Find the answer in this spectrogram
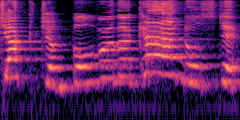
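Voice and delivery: loud, high lion voice. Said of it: "both my lion voice and my mouse voice".

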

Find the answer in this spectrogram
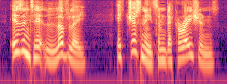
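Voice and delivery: usual speaking voice

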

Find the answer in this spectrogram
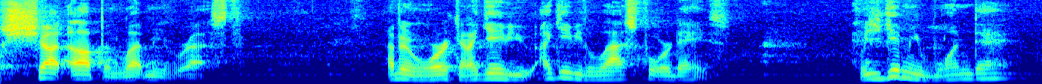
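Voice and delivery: earnest, dead-serious pleading tone, no joking. Showing the version that is meant, in contrast with a smile: the real, not smiling. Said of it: "It was the real".

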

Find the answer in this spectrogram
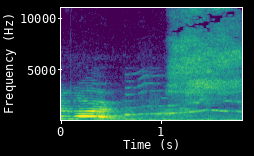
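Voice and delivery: very high, very slow, drawn-out terrified wail.

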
